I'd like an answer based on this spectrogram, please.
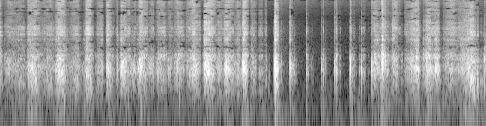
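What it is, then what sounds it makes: Cardboard box tapped and scratched. Long fingernails rapidly tap and scratch a small, hollow, printed cardboard product box held over the microphone. The result is a quick, uneven stream of dry, papery taps and scratchy rubbing, centered in the midrange with almost no bass. Around the middle, the sound thins into sharper, separate taps before the denser scratching returns.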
